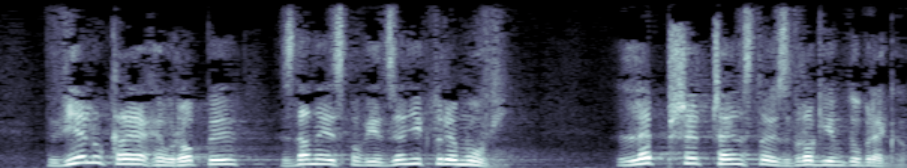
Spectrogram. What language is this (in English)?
Polish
